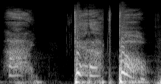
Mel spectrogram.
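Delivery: high, loud echo of a catchphrase; comic quoted shout. Retold or imitated. Echoing friend's cat-and-milk bit, high shout. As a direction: holler it at an imaginary cat.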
